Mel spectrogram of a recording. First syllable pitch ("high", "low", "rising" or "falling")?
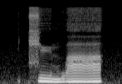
falling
